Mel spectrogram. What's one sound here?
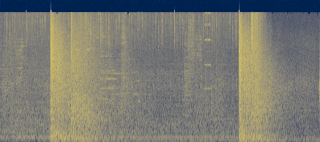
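Heavy explosions boom.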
